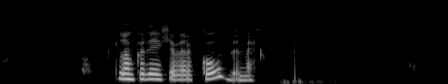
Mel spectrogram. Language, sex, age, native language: Icelandic, female, 20-29, Icelandic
